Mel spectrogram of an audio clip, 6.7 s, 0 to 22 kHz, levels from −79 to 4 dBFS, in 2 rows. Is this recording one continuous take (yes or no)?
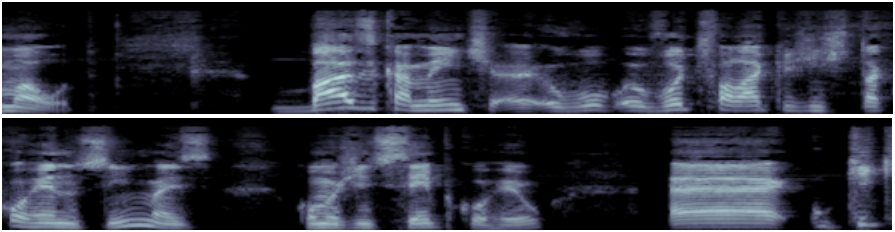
no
